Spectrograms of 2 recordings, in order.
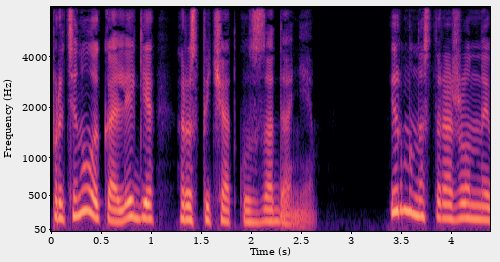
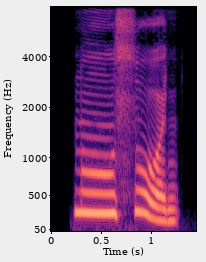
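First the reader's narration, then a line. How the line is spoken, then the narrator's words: Sighing. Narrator (Russian): вздохнула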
